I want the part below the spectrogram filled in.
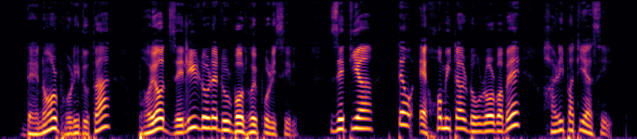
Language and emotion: Assamese, fearful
